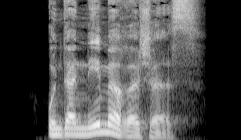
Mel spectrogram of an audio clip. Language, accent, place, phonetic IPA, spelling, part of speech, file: German, Germany, Berlin, [ʊntɐˈneːməʁɪʃəs], unternehmerisches, adjective, De-unternehmerisches.ogg
- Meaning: strong/mixed nominative/accusative neuter singular of unternehmerisch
